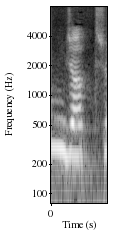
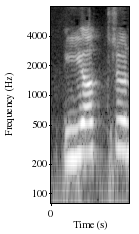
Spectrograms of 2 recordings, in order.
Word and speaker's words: যত্র: বল, ইয়ত্র নারী নিমুত্তই। ইয় ইয় জ নয়।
